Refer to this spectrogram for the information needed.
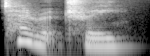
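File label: "territory", English, British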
